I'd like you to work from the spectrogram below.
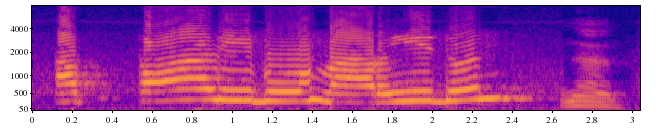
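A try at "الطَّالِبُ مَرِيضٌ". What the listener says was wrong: Nah, itu intonasinya. Intonasi jangan seperti intonasi pertanyaan. Jangan grogi, tenang saja. At-talibu maridun.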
